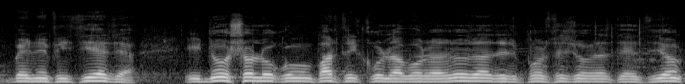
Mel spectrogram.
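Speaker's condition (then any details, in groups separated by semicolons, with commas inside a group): Acquired brain injury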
